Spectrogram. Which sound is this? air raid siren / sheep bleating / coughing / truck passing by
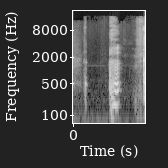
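coughing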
